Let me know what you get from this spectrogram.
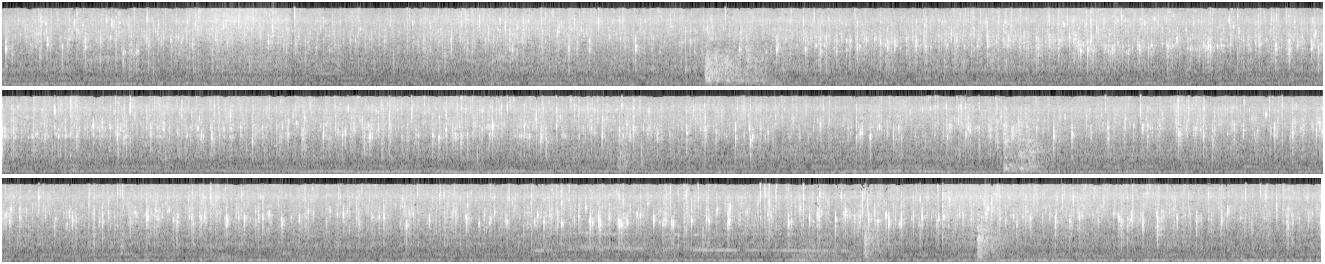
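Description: Panko-breaded pork cutlets shallow-frying in hot oil in a pan: a steady crackling sizzle. A few brief knocks sound as the cutlets are moved and turned with chopsticks.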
